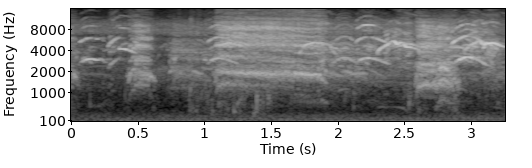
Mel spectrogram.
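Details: Gulls crowd the air on Audru polder in spring, rapid bent mewing cries overlapping with a rushing, broadband burst, the calls coming several per second.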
